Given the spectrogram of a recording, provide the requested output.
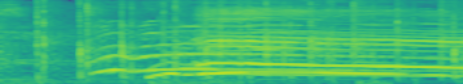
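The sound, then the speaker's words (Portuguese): Audience applause welcoming guest Moriá Vélez onto a show: a few scattered claps at the start, then a loud, sustained cheering voice rising in pitch and holding a long whoop over the clapping. “Uma salva de palmas.”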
